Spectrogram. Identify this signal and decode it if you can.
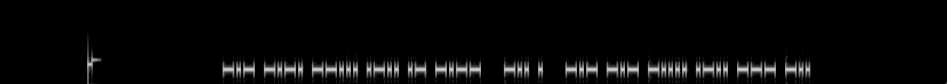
Morse code, heard as a keyed tone, about 34 wpm, 690 Hz. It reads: KC7LAY DE KK6LOD
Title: USA Callsign DE Callsign - 6 Characters - 35wpm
